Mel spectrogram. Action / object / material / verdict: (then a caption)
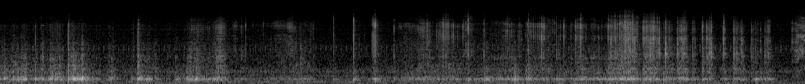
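tap / fingernails on a chalkboard / unknown / none. Long red acrylic nails tap rapidly on a flat dark grey chalkboard surface. Quick, crisp clicks with bright edges patter unevenly over a faint, steady low hum.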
